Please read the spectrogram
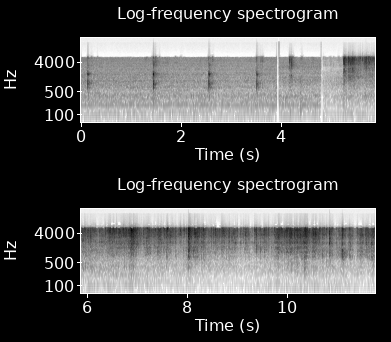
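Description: A knife slicing a cucumber on a wooden chopping board, one sharp chop about every second, over a low steady hum. From about five seconds in, plastic packaging crinkles and rustles loudly as it is torn open and handled.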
